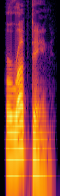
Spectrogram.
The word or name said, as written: erupting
